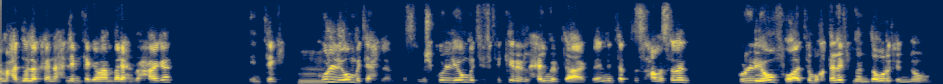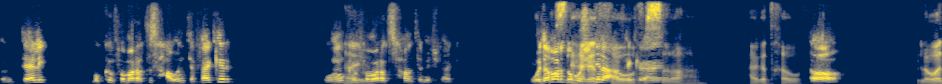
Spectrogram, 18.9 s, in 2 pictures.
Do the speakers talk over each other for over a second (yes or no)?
yes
